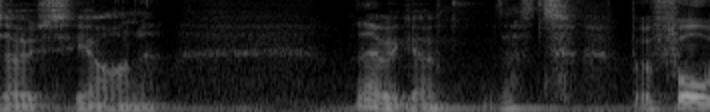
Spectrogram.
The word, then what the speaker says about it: Oceania: civilization five oceana game i'm still not sure how to pronounce that i'm gonna stick with oceana could be wrong i think i used to say like oceania and that's when people moan so maybe maybe it's oceana there we go that's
